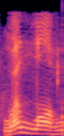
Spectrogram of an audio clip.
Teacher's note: نرقق الواو ونفخم اللام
